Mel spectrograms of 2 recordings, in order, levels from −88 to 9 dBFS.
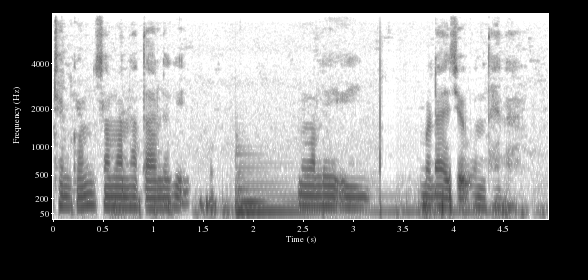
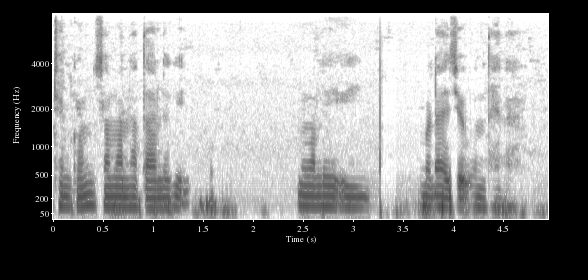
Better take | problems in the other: second | background sound (Bowed string instrument); 5 dB below the speech

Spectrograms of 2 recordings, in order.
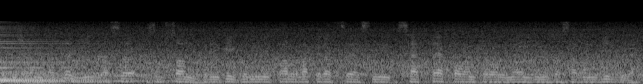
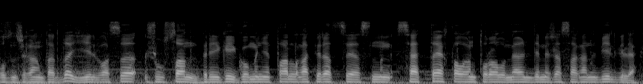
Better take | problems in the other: second | background sound (Stream + Acoustic guitar); 1 dB above the speech

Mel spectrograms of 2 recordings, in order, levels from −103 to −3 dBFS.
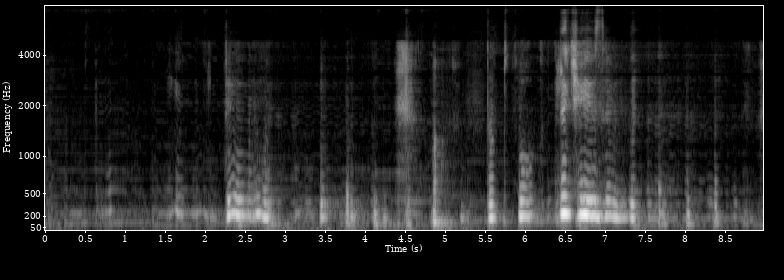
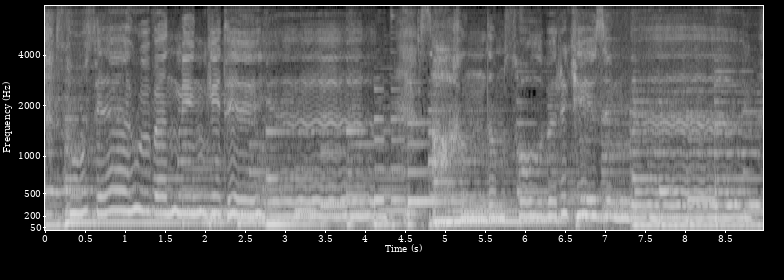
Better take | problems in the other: second | noise reduction (neural mask model DeepFilterNet 3)

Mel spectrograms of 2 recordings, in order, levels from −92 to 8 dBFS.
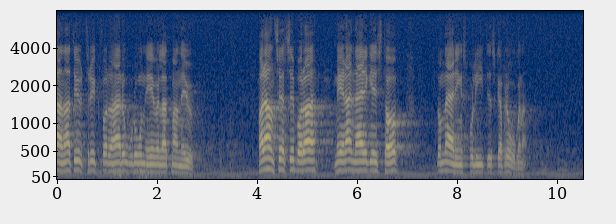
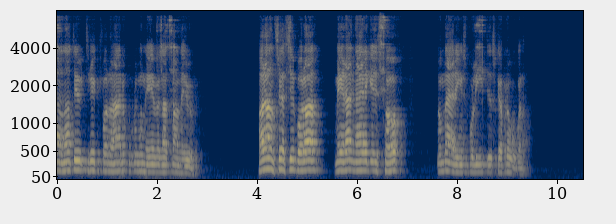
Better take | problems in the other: first | noise reduction (neural mask model DeepFilterNet 3)

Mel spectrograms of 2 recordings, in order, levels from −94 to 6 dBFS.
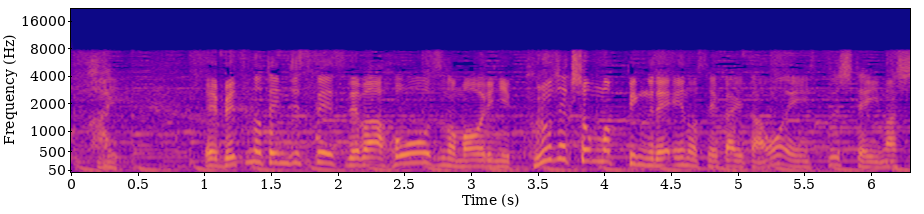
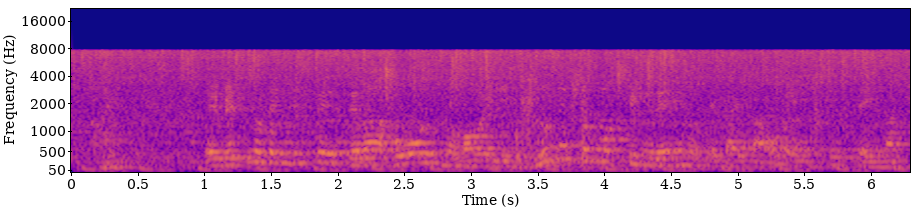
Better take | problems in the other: first | background sound (Bathtub (filling or washing)); 1 dB above the speech // room echo; dies away in 0.8 s

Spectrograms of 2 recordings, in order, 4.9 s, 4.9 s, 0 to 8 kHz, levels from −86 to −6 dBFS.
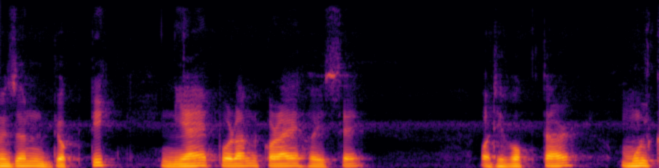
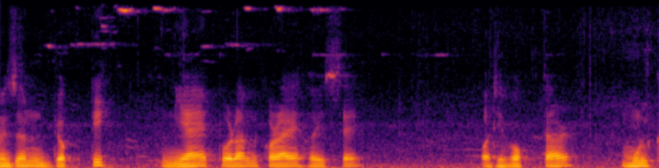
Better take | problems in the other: first | background sound (Car); 18 dB below the speech

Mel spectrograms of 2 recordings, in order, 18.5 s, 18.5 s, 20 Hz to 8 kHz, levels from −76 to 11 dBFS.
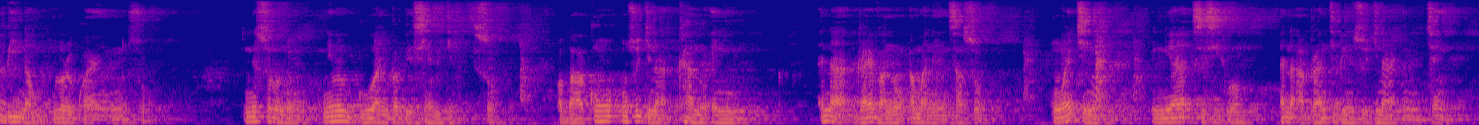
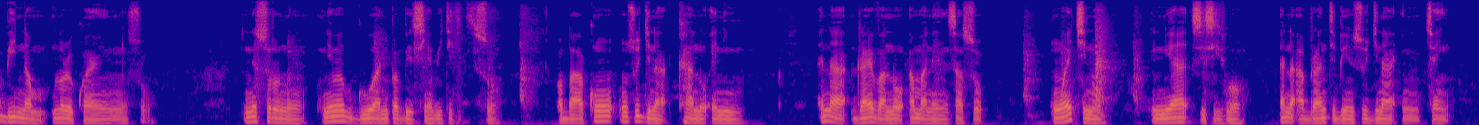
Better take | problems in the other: second | room echo; dies away in 1.9 s

